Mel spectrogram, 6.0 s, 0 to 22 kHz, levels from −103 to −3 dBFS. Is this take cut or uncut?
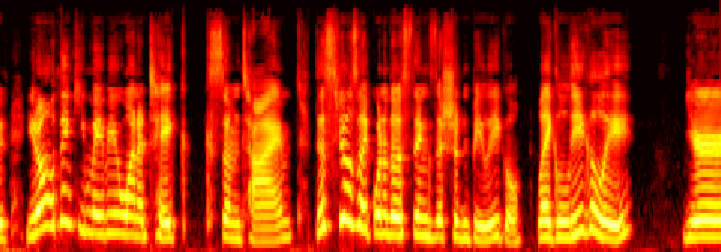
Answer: cut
